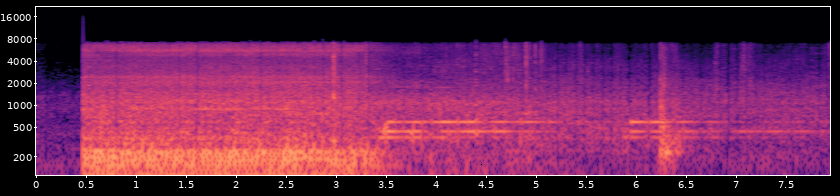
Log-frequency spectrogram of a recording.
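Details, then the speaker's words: Power steering whine with reservoir nearly empty after draining dark old fluid: engine running, wavering mid-pitched whine and groan as wheels are turned, stressing the pump; owner believes whine when turning is from low fluid. "When I started without fluid and I'm turning the wheels, I'm forcing it to pump things out when there isn't much left, and I don't want to keep doing that for a very long time."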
